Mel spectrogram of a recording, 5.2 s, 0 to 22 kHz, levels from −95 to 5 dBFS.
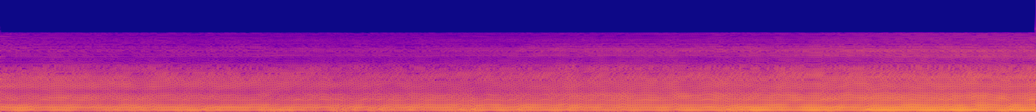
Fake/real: fake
